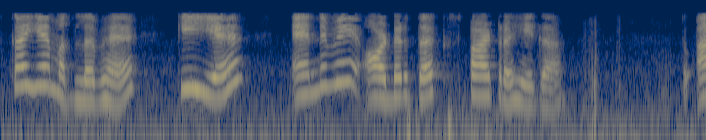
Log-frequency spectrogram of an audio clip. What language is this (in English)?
Hindi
